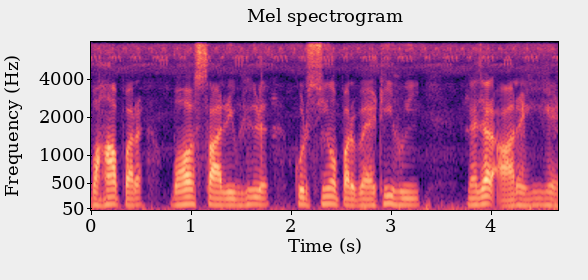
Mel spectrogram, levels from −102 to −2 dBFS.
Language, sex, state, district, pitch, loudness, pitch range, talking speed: Hindi, male, Bihar, Samastipur, 115 Hz, -19 LUFS, 110-130 Hz, 155 wpm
